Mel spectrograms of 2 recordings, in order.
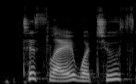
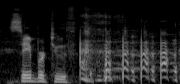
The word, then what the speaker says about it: Tsleil-Waututh: And thanks for pronouncing our nation right. Some people get it confused and call us Sabertooth.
